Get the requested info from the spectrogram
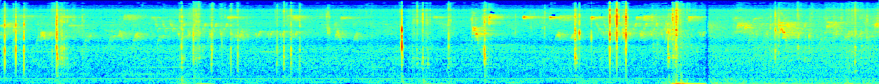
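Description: A large black bird at a wooden tray feeder makes scattered sharp clicks and taps as it works at the seed and peanuts, while small birds chirp faintly in the background. A loud thump comes about eight and a half seconds in.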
